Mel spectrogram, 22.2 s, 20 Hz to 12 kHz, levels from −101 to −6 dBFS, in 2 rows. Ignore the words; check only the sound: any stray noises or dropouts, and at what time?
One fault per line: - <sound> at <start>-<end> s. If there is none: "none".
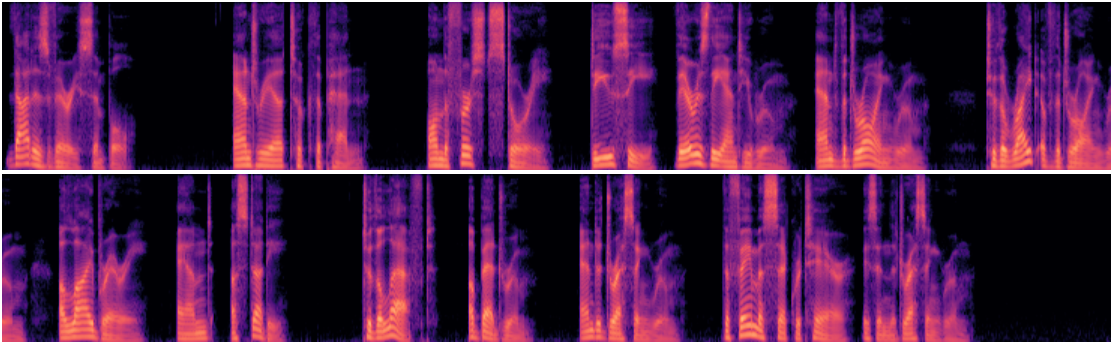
none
